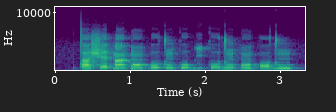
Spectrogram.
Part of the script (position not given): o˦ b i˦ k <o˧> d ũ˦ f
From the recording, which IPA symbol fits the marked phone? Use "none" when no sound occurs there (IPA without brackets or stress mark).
o˧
